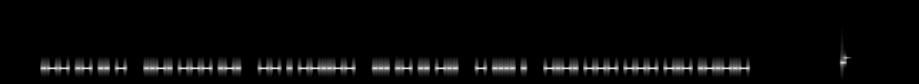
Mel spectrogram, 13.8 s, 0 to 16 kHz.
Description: Morse code, heard as a keyed tone, about 28 wpm, 700 Hz. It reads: WAIT FOR ME, SAID THE COOK.
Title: Sentences from Top 1000 Words - Review Part 4 - 28wpm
